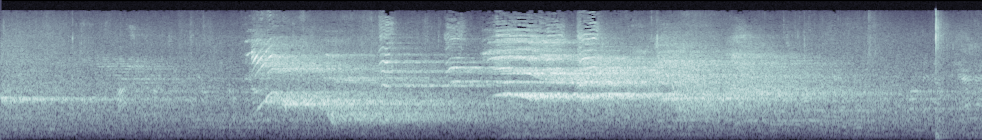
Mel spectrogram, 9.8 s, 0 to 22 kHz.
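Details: Belugas Nana, Mirai and Nico during a training session at Port of Nagoya Public Aquarium on 11 January 2021: drawn-out, harmonic-rich whistles, a falling sweep, then a long steady squeal rising in loudness before fading.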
